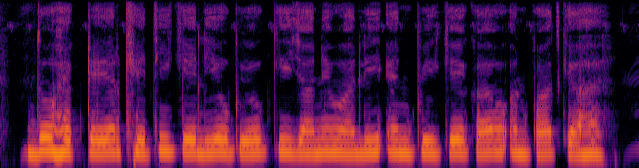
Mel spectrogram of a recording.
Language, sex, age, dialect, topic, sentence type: Hindi, male, 31-35, Awadhi Bundeli, agriculture, question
